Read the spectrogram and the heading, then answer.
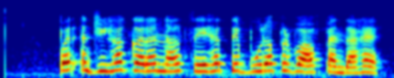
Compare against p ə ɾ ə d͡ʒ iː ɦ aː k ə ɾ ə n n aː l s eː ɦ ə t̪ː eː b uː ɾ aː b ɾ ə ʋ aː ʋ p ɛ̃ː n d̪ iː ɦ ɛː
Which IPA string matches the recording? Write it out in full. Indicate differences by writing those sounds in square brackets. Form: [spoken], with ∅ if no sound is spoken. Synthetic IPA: p ə ɾ ə d͡ʒ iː ɦ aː k ə ɾ ə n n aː l s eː ɦ ə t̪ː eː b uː ɾ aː [p] ɾ ə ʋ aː ʋ p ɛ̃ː n d̪ [aː] ɦ ɛː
